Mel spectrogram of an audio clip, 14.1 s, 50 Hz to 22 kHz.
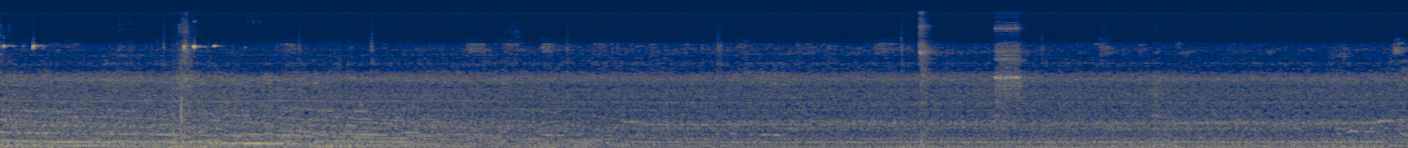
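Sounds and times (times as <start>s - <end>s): bus engine and road drone: 0.0s - 14.0s.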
